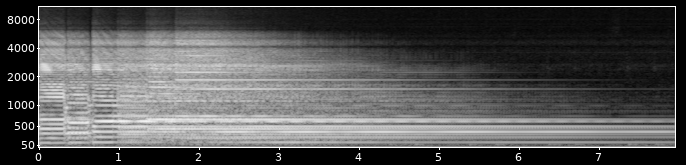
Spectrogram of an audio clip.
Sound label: PICK B 7, Vintage Blues Guitar; USB Soundscan vol.22; AKAI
